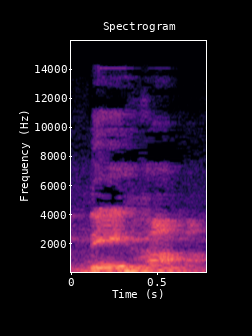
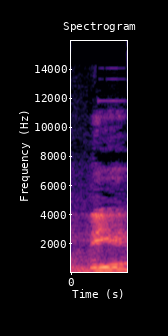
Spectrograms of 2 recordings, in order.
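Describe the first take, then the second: First: The word ends in a long aa vowel. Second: The word ends on the consonant with no vowel. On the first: The speaker calls it right. "हा आ की मात्रा है ना" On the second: The speaker calls it wrong. "देह नहीं है"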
